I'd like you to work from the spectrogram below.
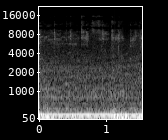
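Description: A car engine revs hard at a city car meet, a loud steady mid-pitched roar held close and continuous through the short moment.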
